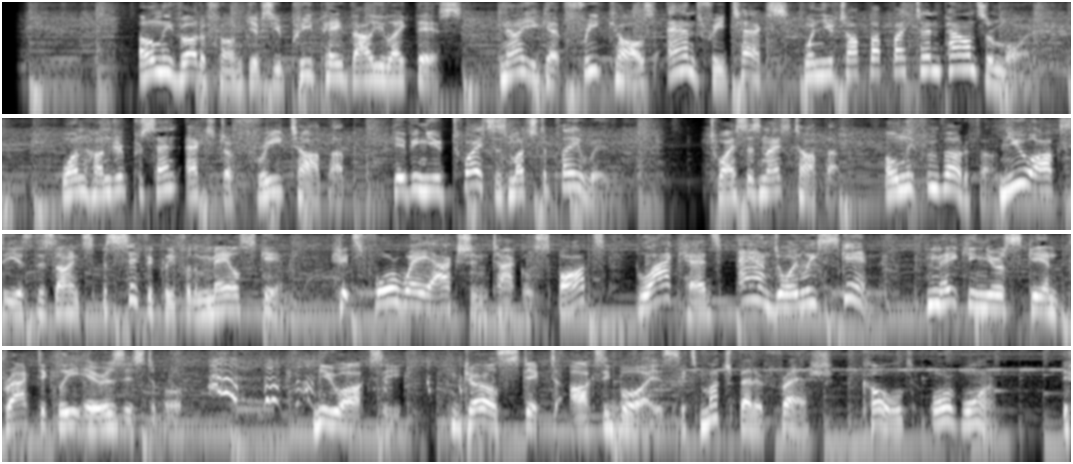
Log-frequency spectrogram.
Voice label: English US

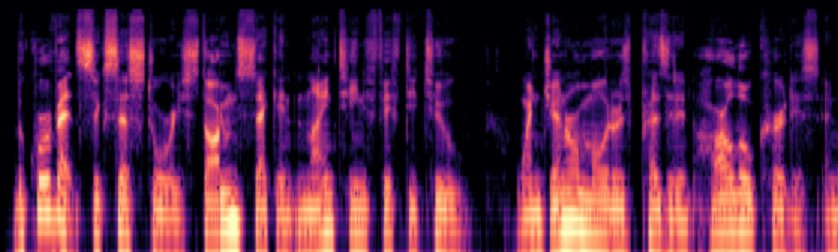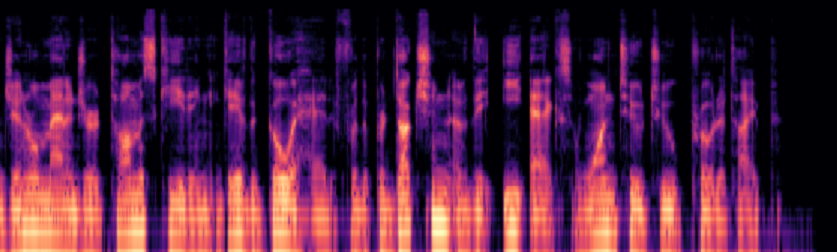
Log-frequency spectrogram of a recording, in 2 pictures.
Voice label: English US

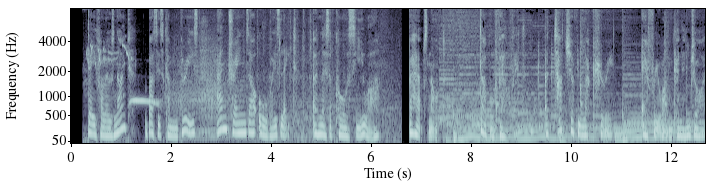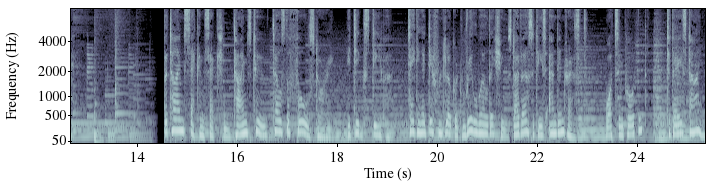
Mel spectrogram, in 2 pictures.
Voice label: English Uk

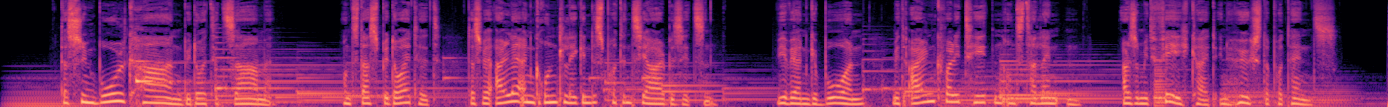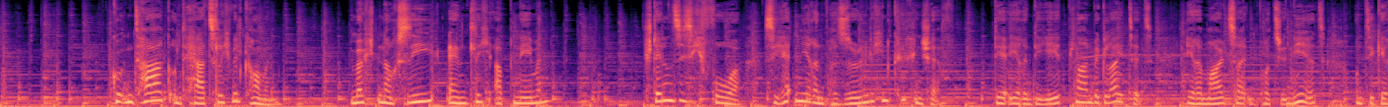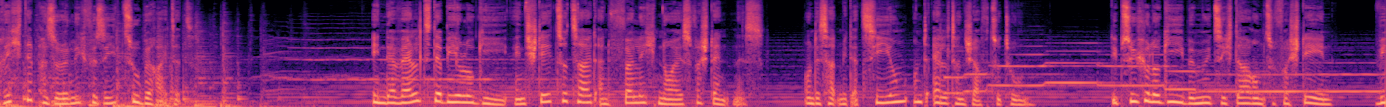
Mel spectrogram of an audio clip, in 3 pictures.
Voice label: German

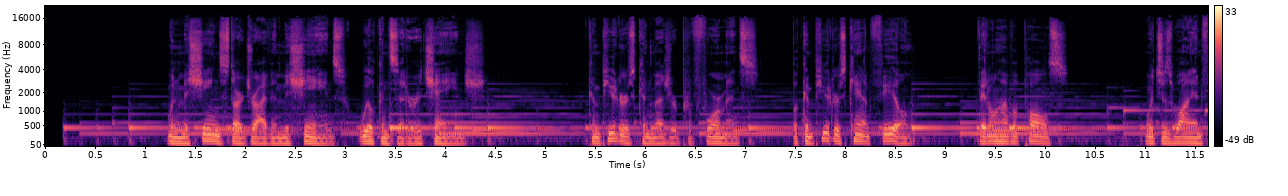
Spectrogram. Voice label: English US

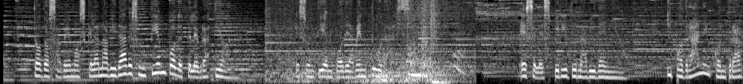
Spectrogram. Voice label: Spanish EU

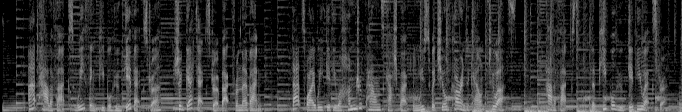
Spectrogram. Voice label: English UK

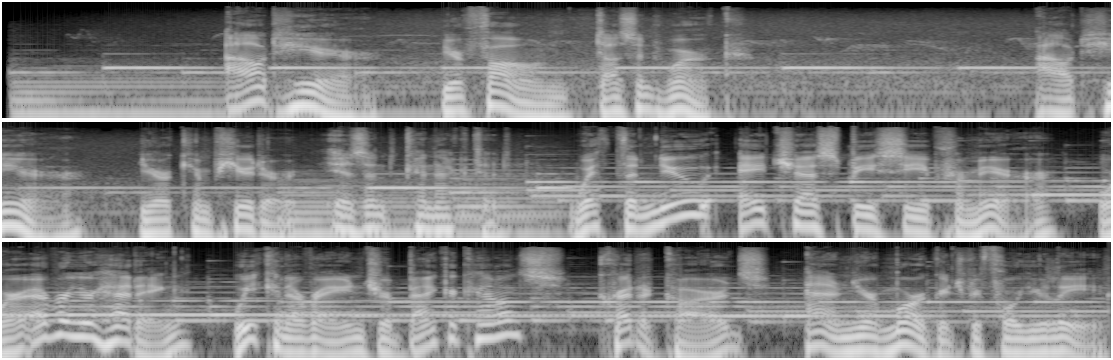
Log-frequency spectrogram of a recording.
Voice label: English US

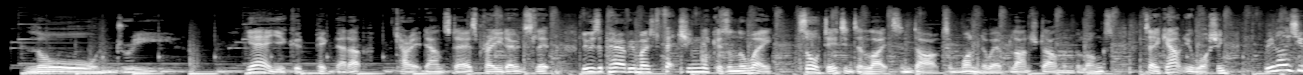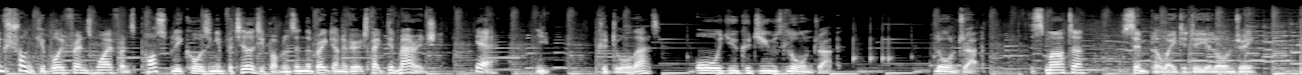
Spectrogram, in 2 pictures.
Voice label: English UK

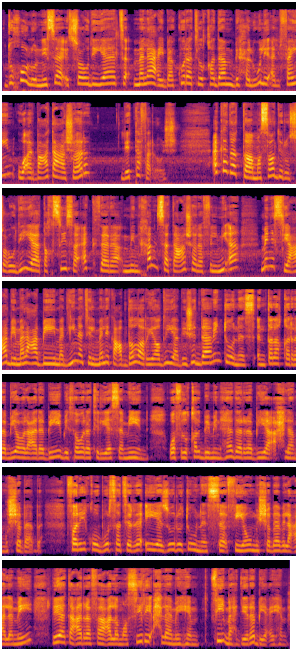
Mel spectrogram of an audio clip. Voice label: Arabic

